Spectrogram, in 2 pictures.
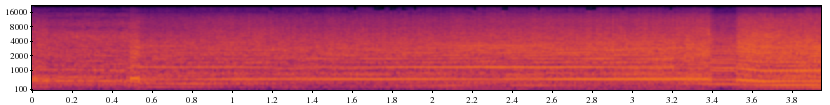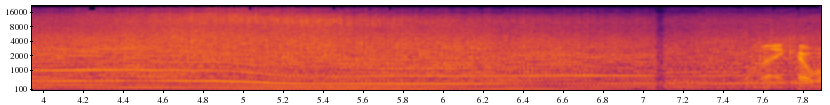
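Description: Race cars lapping the Bathurst Mount Panorama circuit in Project Cars 2, V8 Supercar engines droning steadily with pitch rising and falling through gear changes, a continuous moderately distant engine tone.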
